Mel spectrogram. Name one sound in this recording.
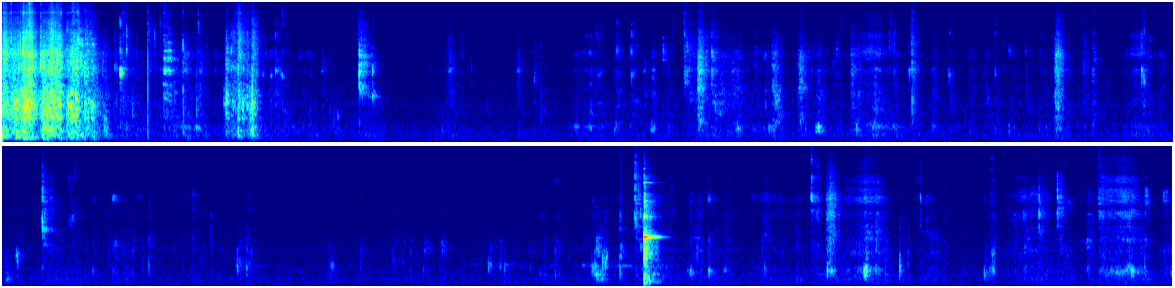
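A woman chews food with wet smacking sounds, close to a microphone.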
